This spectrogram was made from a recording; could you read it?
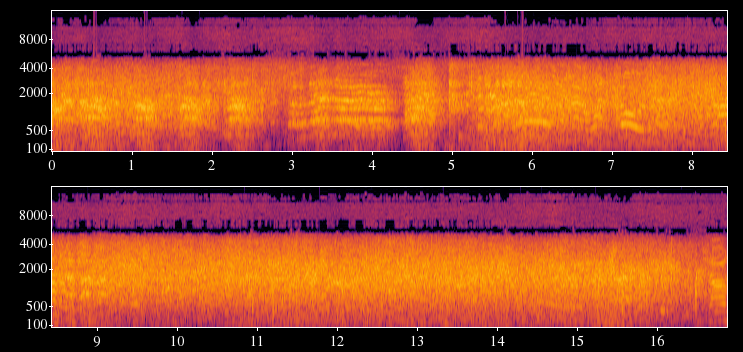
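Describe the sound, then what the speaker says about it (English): A studio audience at a radio quiz show for children cheers and applauds in a dense, sustained roar that fills the whole stretch, with a brief dip early on before the crowd swells back loud and steady. "Sounds like the professors have brought their own cheering section."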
